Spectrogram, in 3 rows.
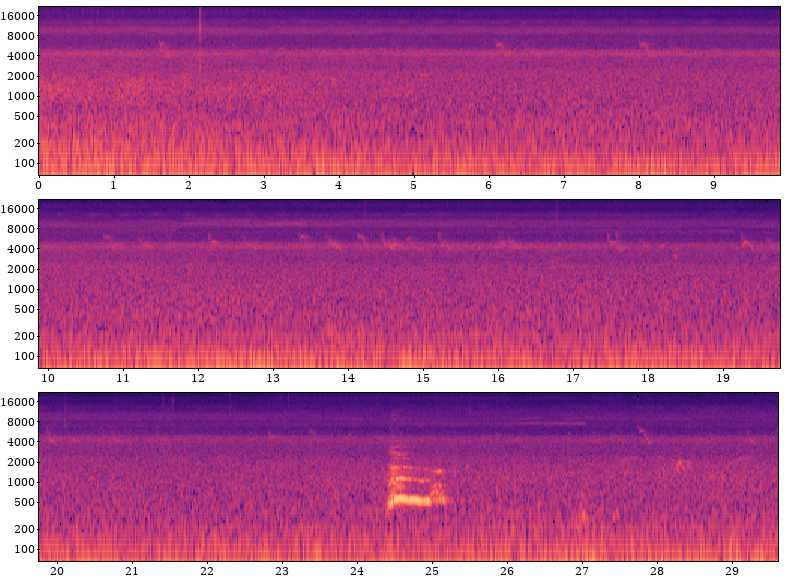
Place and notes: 桃米溪, 埔里鎮桃米里, Taiwan - Walking along beside the stream
Walking along beside the stream, Traffic Sound
3 September 2015, 07:37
